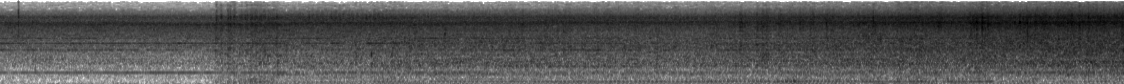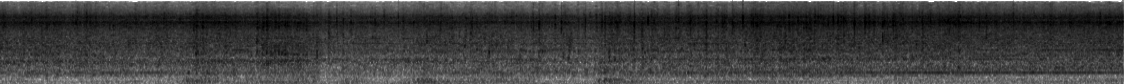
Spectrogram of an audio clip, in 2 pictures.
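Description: Mudd Ox amphibious tracked ATV's engine running steadily as the machine pushes through flooded swamp water, growing louder as it approaches.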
